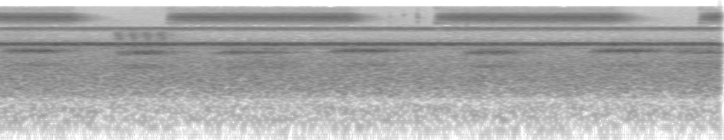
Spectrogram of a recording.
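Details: Steady high cricket trills hold a continuous shrill pitch while a pulsing upper band swells and fades, with mellow rounded notes recurring underneath roughly once a second.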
